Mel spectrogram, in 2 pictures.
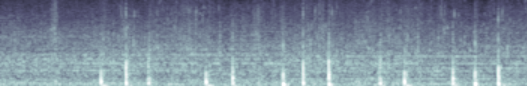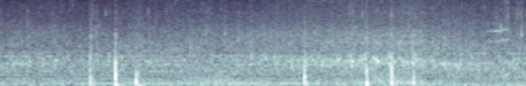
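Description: A game character's footsteps tap on stone.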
